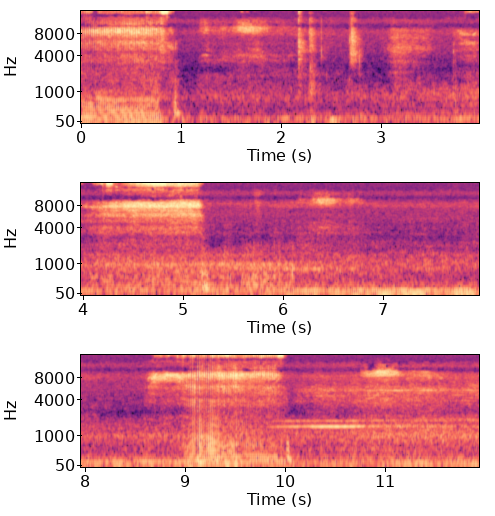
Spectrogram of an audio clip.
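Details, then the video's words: Pug sleeping with steady low rumbling breaths and snorts, a louder wheezy snore around the middle, rasping throughout. "Мопс спит и храпит"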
